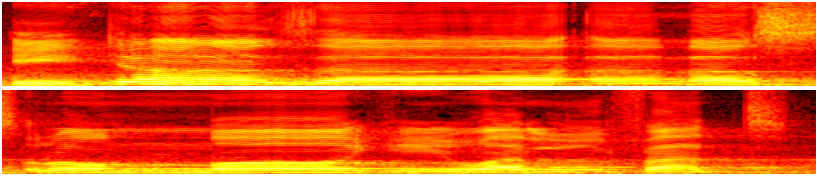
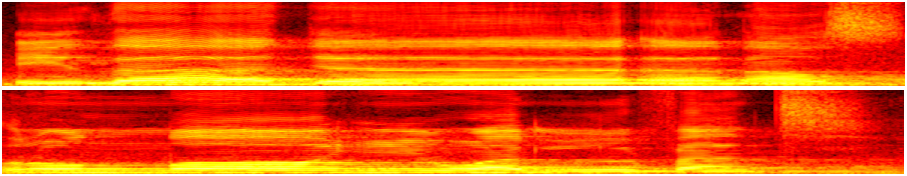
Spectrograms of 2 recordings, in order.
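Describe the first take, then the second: First: The first word is said with j and z sounds. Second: The first word is said with a soft dh sound. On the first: The speaker calls it wrong. "Ada yang sulit nyebut zal dengan jim" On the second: The speaker calls it right. "Orang Jakarta ini diajarin"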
